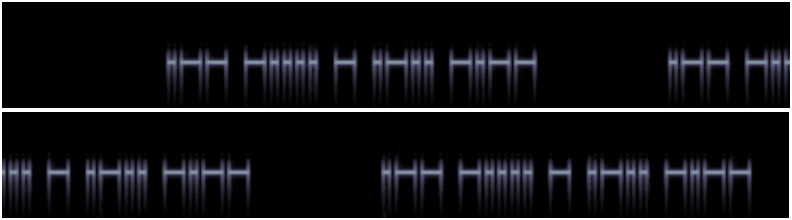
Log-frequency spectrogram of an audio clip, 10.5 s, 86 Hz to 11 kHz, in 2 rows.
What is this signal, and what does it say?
Morse code, heard as a keyed tone, about 28 wpm, 700 Hz. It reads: W6TLY W6TLY W6TLY
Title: USA Call Signs - 5 Characters - Repeated 3x - 28wpm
